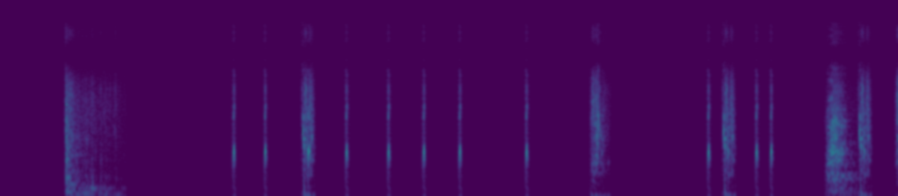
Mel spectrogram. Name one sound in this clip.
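A blob character in a game lands with soft squelching thuds.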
